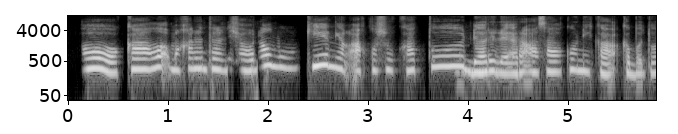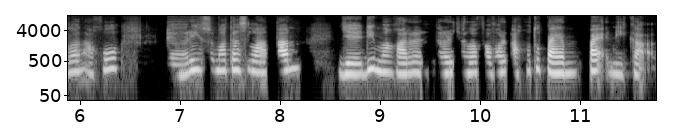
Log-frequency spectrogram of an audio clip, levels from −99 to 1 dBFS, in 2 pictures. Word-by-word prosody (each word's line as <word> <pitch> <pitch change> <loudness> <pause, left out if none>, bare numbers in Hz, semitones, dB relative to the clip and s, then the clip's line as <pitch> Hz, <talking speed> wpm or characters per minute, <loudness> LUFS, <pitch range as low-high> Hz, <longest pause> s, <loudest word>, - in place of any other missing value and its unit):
Oh, 305 -2 +5 0.2
kalau 300 +2 +4
makanan 310 +2 -2
tradisional? 280 +2 -2
Mungkin, 330 +4 0
yang 285 - -4
aku 270 - -5
suka 275 -1 -7 0.2
tuh 350 +1 -3 0.3
dari 240 +2 +3
daerah 225 +1 -1
asalku 250 +3 -3
nih 255 -1 -4
Kak, 215 -2 -1
kebetulan 230 +3 -3
aku 255 +6 -8 0.6
dari 210 +5 -2
Sumatera 280 0 +1
Selatan. 260 +1 +4 0.5
Jadi, 220 +3 +3 0.2
makanan 235 -1 +1
tradisional 235 0 -2
favorit 240 +2 -2
aku - - -15
tuh 300 - -3
pempek 235 +3 +5
nih, 220 -1 -4
Kak. 210 - +1
260 Hz, 145 wpm, -21 LUFS, 230-290 Hz, 0.6 s, Oh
